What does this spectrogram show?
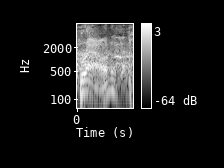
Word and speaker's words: Brown: Again, looks like Braun, spelled like Braun, but sounds like Brown.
